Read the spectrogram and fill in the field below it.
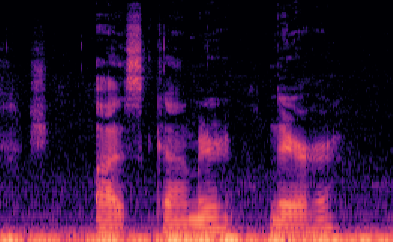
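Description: A man sings loudly and with strain close to a microphone.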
